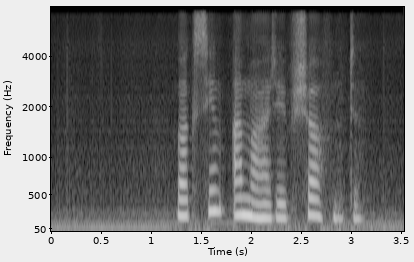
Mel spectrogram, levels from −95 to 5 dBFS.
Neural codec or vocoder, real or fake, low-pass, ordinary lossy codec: codec, 16 kHz, 0.2 kbps, FocalCodec; fake; 7.2 kHz; none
